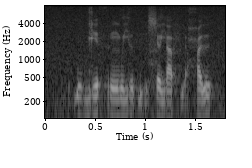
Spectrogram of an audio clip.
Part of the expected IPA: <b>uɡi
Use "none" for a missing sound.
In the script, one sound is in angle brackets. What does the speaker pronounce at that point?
ɓ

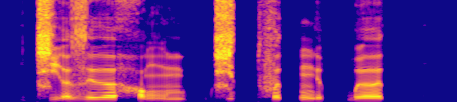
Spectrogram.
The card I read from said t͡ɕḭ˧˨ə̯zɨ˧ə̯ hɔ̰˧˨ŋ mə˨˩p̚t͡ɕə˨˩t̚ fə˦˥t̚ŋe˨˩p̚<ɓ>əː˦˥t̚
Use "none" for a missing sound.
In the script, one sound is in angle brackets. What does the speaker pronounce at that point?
ɓ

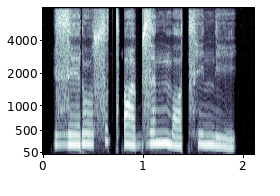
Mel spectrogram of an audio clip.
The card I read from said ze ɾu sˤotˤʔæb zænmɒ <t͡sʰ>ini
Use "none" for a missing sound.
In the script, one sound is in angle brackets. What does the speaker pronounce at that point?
t͡sʰ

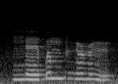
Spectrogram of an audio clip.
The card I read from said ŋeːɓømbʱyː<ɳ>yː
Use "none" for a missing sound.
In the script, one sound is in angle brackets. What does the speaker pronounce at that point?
ɳ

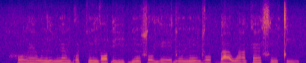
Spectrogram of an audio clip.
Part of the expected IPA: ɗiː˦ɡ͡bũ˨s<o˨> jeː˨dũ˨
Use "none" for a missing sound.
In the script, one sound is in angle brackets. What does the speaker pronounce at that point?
o˨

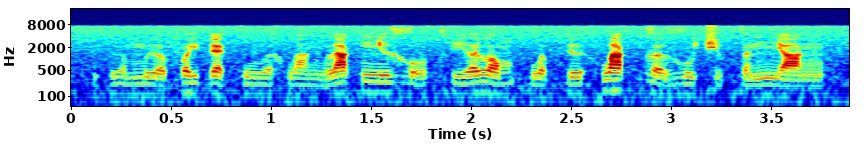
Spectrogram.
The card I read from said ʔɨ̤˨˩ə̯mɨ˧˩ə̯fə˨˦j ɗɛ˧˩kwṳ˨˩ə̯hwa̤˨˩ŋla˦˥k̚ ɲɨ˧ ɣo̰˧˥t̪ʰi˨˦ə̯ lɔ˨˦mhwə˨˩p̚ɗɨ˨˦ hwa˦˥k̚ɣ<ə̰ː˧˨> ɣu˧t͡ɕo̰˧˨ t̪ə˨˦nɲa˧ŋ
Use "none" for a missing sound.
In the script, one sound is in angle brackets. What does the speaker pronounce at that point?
ə̰ː˧˨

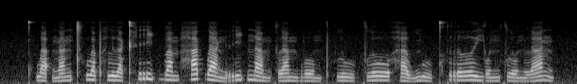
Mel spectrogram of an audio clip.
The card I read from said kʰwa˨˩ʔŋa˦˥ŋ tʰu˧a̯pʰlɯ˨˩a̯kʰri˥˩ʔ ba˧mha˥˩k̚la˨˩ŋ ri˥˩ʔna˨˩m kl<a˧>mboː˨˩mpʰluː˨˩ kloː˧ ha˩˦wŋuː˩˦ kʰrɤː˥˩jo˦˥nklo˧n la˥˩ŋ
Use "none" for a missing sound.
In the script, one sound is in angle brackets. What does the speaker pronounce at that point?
a˧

